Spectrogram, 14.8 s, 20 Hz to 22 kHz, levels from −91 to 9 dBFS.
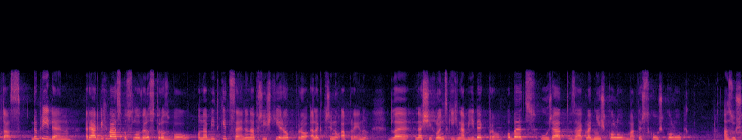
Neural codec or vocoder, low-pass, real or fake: none; 10.8 kHz; real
